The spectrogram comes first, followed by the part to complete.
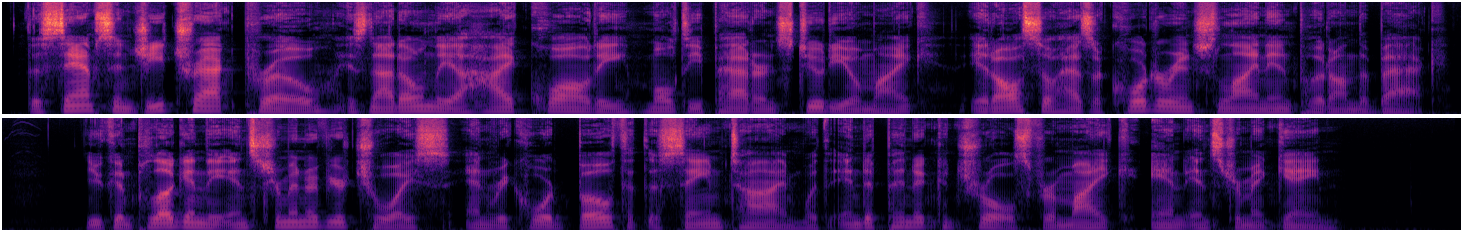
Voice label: Voc Samson GTrack Omni, usb mic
